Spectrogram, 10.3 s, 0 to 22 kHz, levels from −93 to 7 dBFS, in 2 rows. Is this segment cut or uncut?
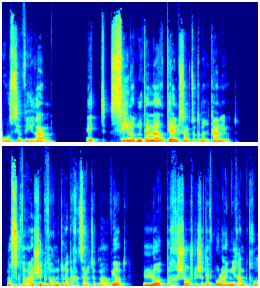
uncut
